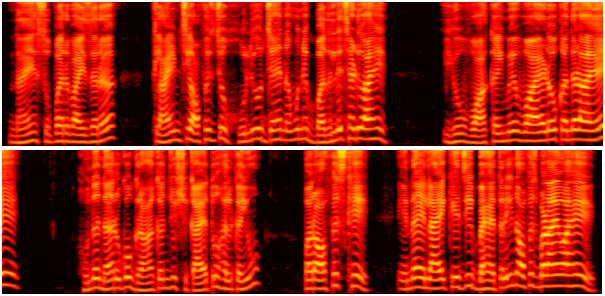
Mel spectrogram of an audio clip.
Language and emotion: Sindhi, surprised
